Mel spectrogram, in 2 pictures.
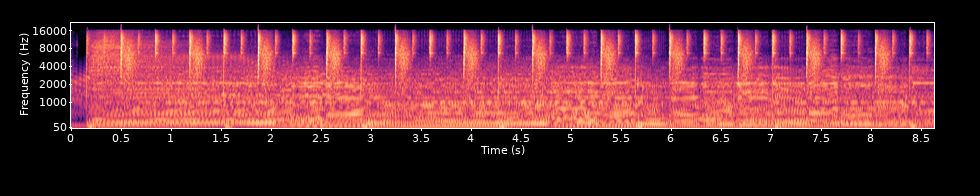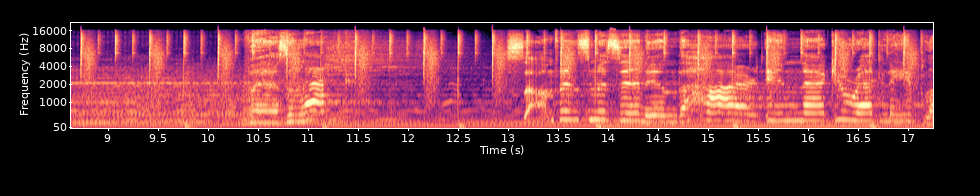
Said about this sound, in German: Okay, dann schlage ich vor, gehen wir mal auf den nächsten Song.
